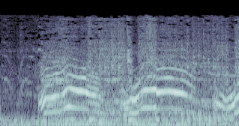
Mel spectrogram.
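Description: Whale sounds: long, wavering moans that glide up and down in pitch, two drawn-out calls followed by the start of a third, fairly loud over a low, steady rumble.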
